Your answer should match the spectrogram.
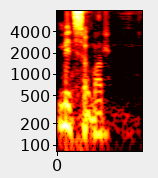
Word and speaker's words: Midsommar: Bueno, pues creo que ha quedado claro ahí esa aseveración tuya sobre Midsommar. No sé si se pronuncia así o no. Pero bueno. – Sí, dicen ahí, Midsommar.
